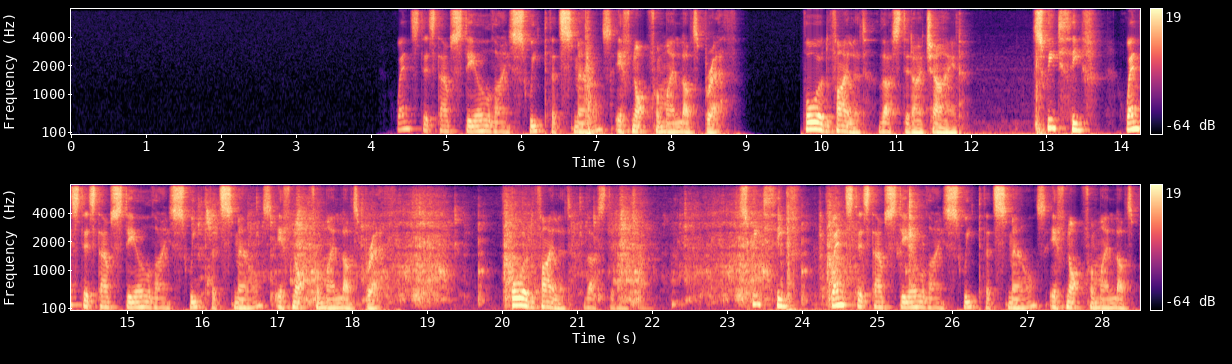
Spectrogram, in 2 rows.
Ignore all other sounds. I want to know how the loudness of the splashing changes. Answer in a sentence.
The volume of the splashing stays about the same.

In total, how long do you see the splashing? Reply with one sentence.
You can hear the splashing for 10 seconds altogether.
